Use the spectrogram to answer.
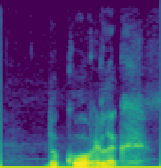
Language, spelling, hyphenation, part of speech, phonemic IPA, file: Dutch, bekoorlijk, be‧koor‧lijk, adjective, /bəˈkoːr.lək/, Nl-bekoorlijk.ogg
- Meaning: attractive, appealing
